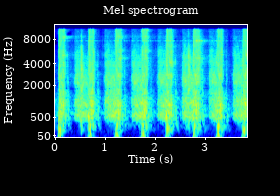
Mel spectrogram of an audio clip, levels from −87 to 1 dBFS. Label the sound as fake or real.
fake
